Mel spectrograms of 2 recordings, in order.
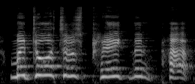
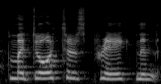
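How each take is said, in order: First: Higher, louder and slow, bursting with the news; excited announcement. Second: Calmer repeat. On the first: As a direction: announce it proudly, loud and high. Repeats big news to a viewer. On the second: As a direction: say it again, settling down. Repeats big news, calmer. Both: Real, not acted.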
